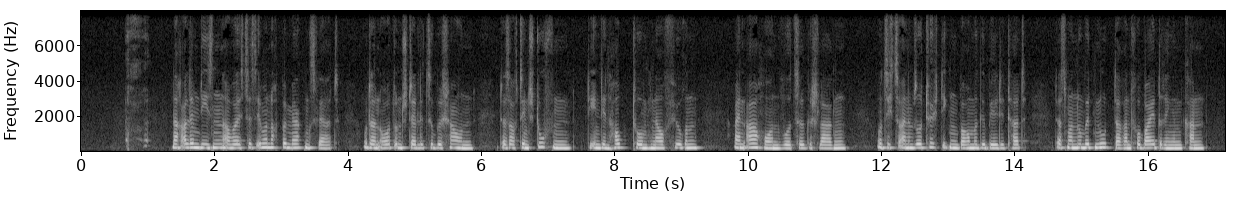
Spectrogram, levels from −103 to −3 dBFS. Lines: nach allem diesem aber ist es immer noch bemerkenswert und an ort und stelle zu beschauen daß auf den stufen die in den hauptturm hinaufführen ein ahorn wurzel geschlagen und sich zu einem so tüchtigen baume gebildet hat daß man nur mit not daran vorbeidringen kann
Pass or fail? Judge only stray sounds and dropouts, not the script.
fail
